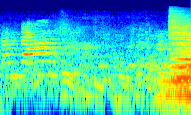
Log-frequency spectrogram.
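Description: Indistinct voices murmuring, with one brief, high-pitched shout about a third of a second in.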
